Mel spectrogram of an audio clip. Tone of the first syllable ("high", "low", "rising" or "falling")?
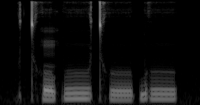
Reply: low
